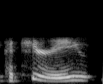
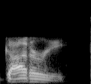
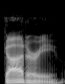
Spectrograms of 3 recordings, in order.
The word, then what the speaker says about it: Kateri: We say Kateri, but in Mohawk, it would be Gaudery. – Gaudery.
